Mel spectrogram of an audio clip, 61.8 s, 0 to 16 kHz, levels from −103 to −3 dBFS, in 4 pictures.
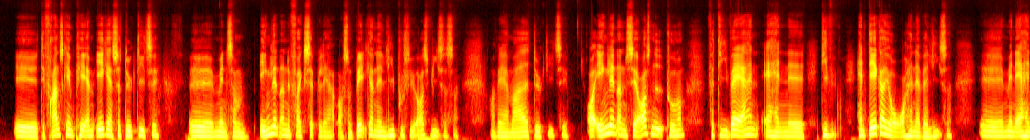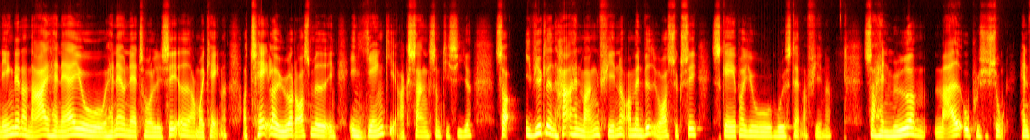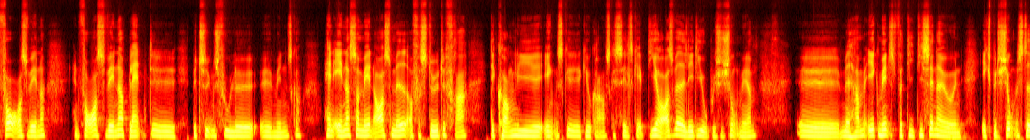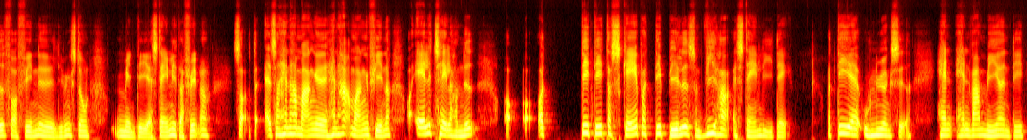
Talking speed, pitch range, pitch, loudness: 195 wpm, 120-150 Hz, 135 Hz, -19 LUFS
